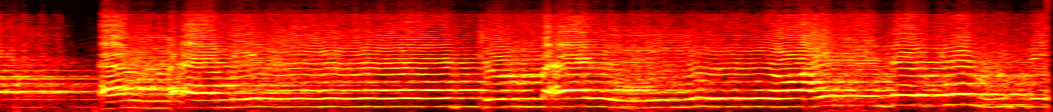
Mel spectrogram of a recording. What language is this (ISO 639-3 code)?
ara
